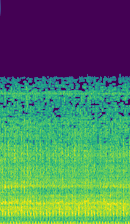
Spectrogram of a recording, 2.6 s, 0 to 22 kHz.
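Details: Kawasaki W650 twin at idle: even, steady beat with no gear knock or tick on top; cam drive gears sound quiet and healthy.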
